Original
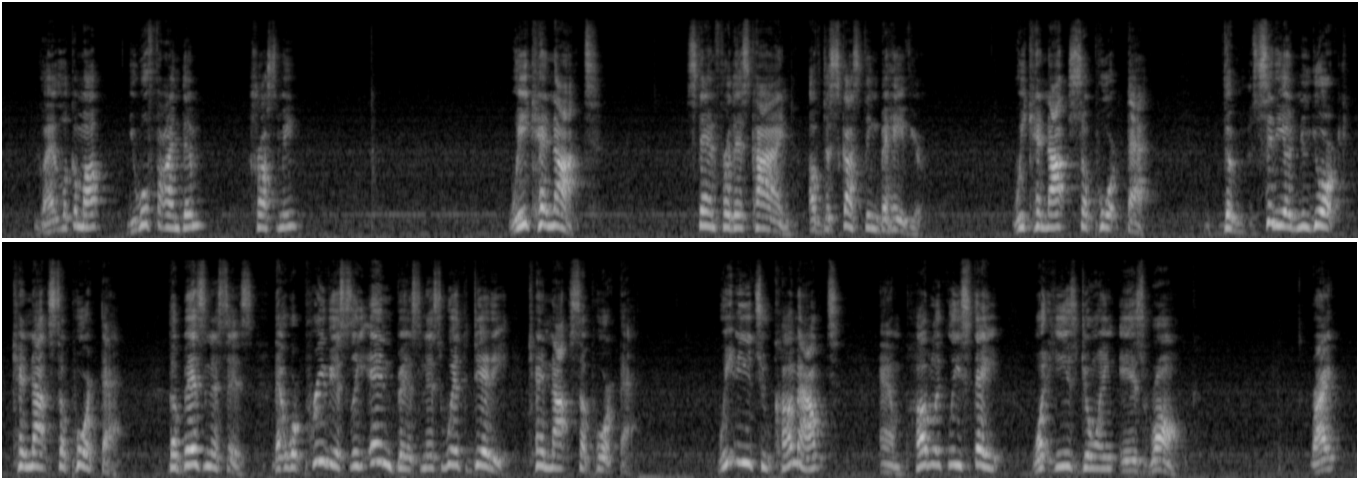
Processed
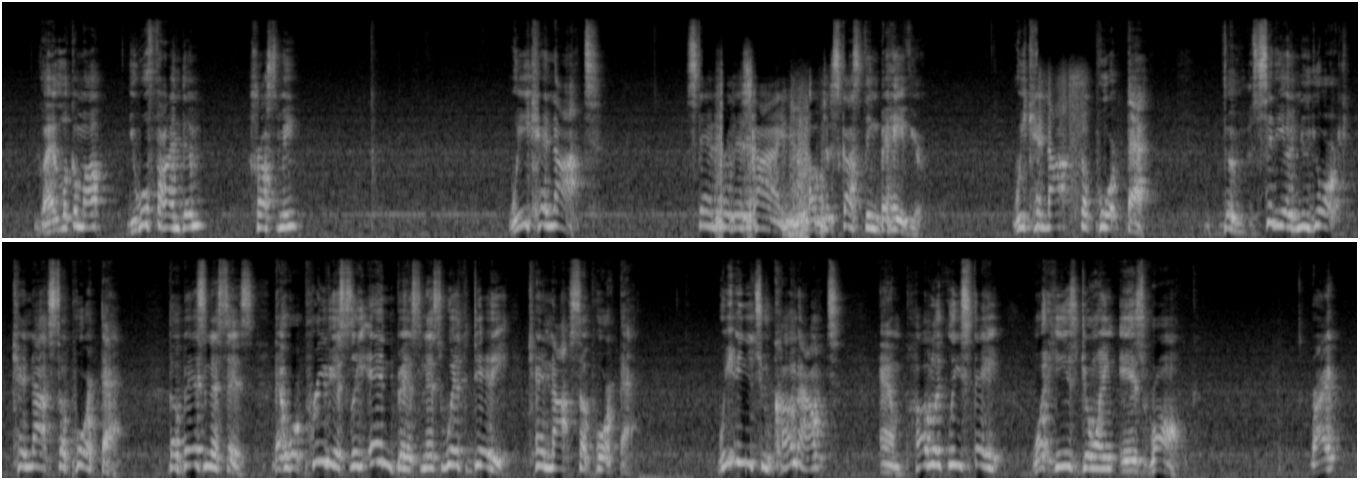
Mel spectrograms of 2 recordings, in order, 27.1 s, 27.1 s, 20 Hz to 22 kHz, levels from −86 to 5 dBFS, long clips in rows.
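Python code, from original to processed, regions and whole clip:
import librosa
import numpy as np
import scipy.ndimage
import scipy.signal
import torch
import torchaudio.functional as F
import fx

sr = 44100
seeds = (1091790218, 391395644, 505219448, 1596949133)

y = fx.chain(x, sr, fx.lowpass(hz=4900.0, slope=24),
    fx.peak_eq(hz=300.0, db=9.0, octaves=0.74),
    fx.env_flatten(amount_pct=70), at=(7.0, 8.31))
y = fx.chain(y, sr, fx.cvsd(bps=32000),
    fx.band_widen(depth_pct=70), at=(10.35, 10.94))
y = fx.chain(y, sr, fx.highpass(hz=100.0, slope=12),
    fx.band_squash(depth_pct=70), at=(20.99, 21.5))
y = fx.low_shelf(y, sr, hz=77.0, db=-7.5)
y = fx.over_compress(y, sr, threshold_db=-30.0, ratio=-1.0)
y = y * 10.0 ** (5.5 / 20.0)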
